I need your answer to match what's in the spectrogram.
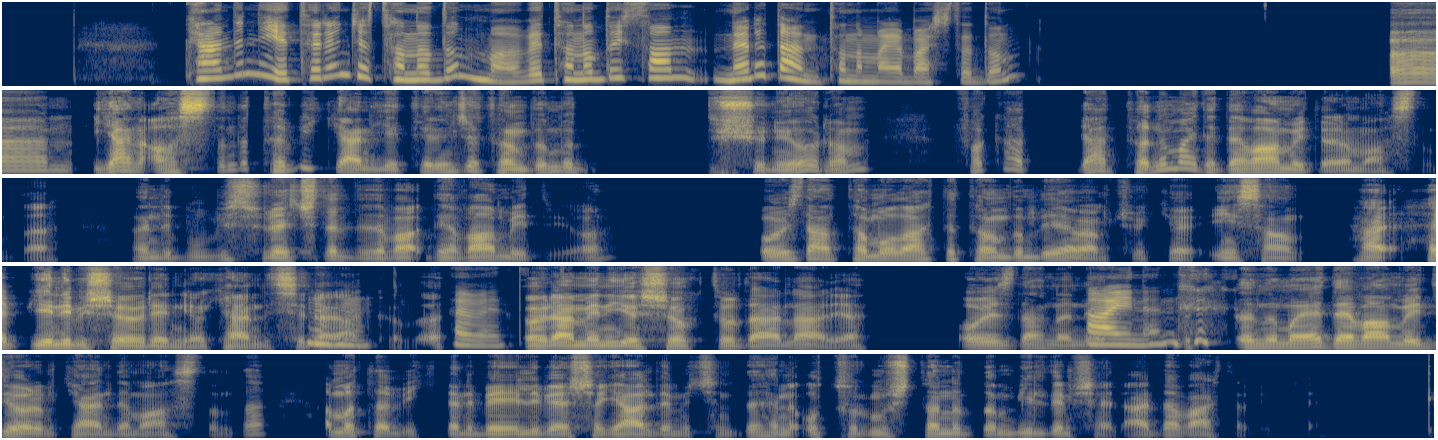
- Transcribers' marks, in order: tapping; chuckle
- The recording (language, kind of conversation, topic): Turkish, podcast, Kendini tanımaya nereden başladın?
- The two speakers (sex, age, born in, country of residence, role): female, 30-34, Turkey, Estonia, host; male, 30-34, Turkey, France, guest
